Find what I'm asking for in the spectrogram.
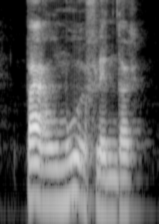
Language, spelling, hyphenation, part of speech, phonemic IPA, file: Dutch, parelmoervlinder, pa‧rel‧moer‧vlin‧der, noun, /ˈpaː.rəl.murˌvlɪn.dər/, Nl-parelmoervlinder.ogg
- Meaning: any of certain butterflies of the genus Argynnis (the fritillaries)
